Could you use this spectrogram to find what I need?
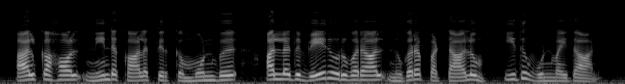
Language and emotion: Tamil, neutral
